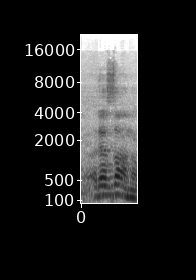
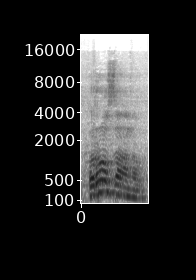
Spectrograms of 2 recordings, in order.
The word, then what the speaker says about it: Розанов: яка створила цю групу Якщо я правильно вимовлю Анатолій Рязанов правильно розанов Анатолій розанов підібрав талановитих наших українських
